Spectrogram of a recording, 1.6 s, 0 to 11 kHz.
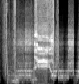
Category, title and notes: Sound effects > Experimental
Gritch Glitch snippets FX PERKZ-013
laser, impact, percussion, snap, abstract, impacts, experimental, fx, zap, edm, idm, glitchy, pop, hiphop, alien, crack, otherworldy, sfx, whizz, clap, glitch, perc, lazer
